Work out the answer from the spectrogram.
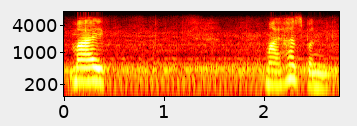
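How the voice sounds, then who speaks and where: Anxious high-voiced wife. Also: female voice, drawn-out words. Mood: distracted, polite. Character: anxious, polite wife travelling alone by bus. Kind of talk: old-time radio drama acting. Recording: dull, faintly noisy old radio recording.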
